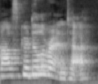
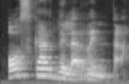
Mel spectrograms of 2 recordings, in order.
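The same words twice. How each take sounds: First: Renta with English r, REN-tuh; English-style Oscar de la Renta; anglicized Oscar de la Renta. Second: Renta with rolled r, RREN-ta; Spanish Oscar de la Renta. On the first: Teacher showing the wrong English way to say it. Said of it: "Not Oscar de la Renta". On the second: Teacher modelling the correct Spanish name. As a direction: roll the r in Renta. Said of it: "the correct pronunciation is". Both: Shown as a demonstration.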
